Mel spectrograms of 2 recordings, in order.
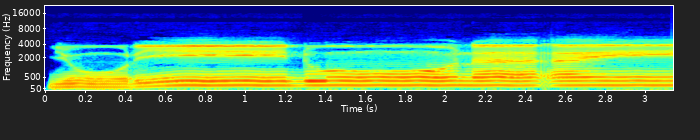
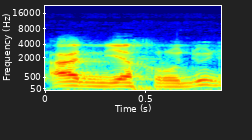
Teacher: Di sini kena baca idgham bi gunnah, masuk beserta dengung.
